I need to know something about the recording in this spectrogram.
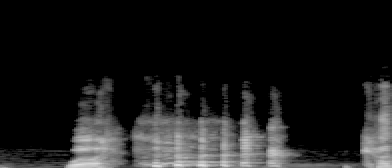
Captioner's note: laughing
